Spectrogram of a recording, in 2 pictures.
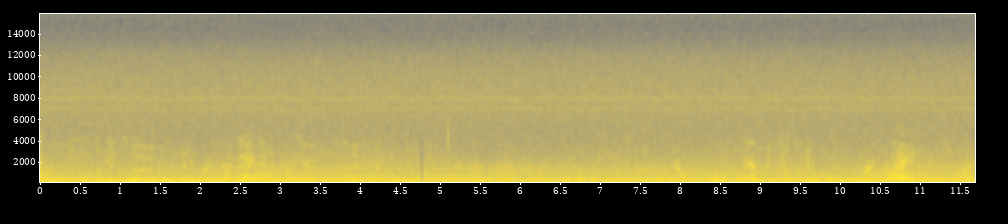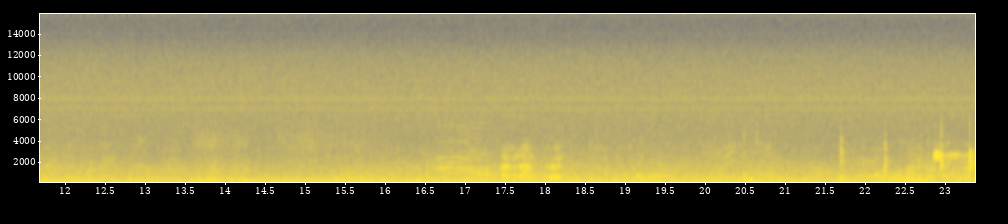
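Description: Spectators talk quietly outdoors.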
